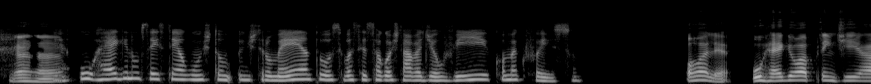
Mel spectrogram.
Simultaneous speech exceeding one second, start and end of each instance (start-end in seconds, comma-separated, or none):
none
